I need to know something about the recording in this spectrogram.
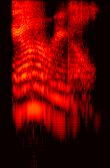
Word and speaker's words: Iannarino: Our guest today is Anthony, and I'm going to say Iannarino. That's right? Is that how pretty I pronounce close. Your name? Pretty close. Iannarino. Iannarino.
